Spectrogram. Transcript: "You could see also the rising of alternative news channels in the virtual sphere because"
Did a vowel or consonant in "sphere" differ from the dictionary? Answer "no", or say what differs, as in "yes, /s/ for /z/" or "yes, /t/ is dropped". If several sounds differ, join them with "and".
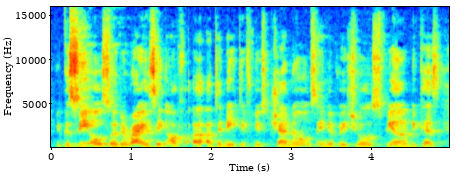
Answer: yes, /p/ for /f/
